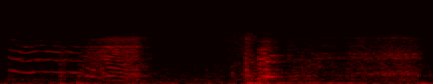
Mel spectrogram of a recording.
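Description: Near silence: room tone, with a faint, brief wavering pitched sound in the first half-second.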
